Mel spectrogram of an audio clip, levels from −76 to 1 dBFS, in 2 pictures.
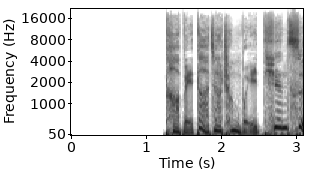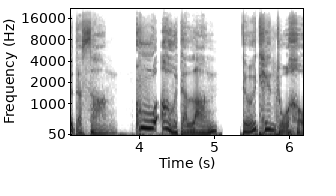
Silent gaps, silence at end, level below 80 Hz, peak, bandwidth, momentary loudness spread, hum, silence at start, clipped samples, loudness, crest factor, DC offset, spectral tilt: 5.11-5.34 s; 0 s; -22 dBFS; 0 dBFS; over 20 kHz; 9 LU; none; 1.25 s; under 0.1%; -12 LUFS; 12 dB; under 0.1%; -4.5 dB/octave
